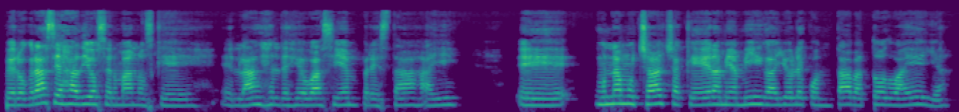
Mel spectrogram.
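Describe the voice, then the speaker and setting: Woman giving an earnest, flat church testimony. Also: medium pitch, unhurried. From El Salvador. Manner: earnest, repeatedly addresses the congregation as brethren. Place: evangelical vigil service.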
